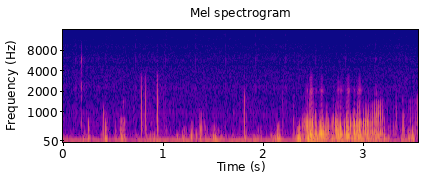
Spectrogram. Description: Getting a little empty in there. Could feel it rumbling against my hand.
